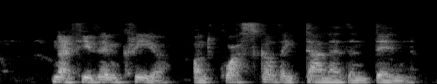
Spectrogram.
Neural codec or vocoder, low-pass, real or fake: none; 7.2 kHz; real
